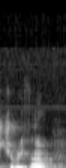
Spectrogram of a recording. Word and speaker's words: chorizo: get at Tesco in my case it was chorizo that's how you say it they told me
